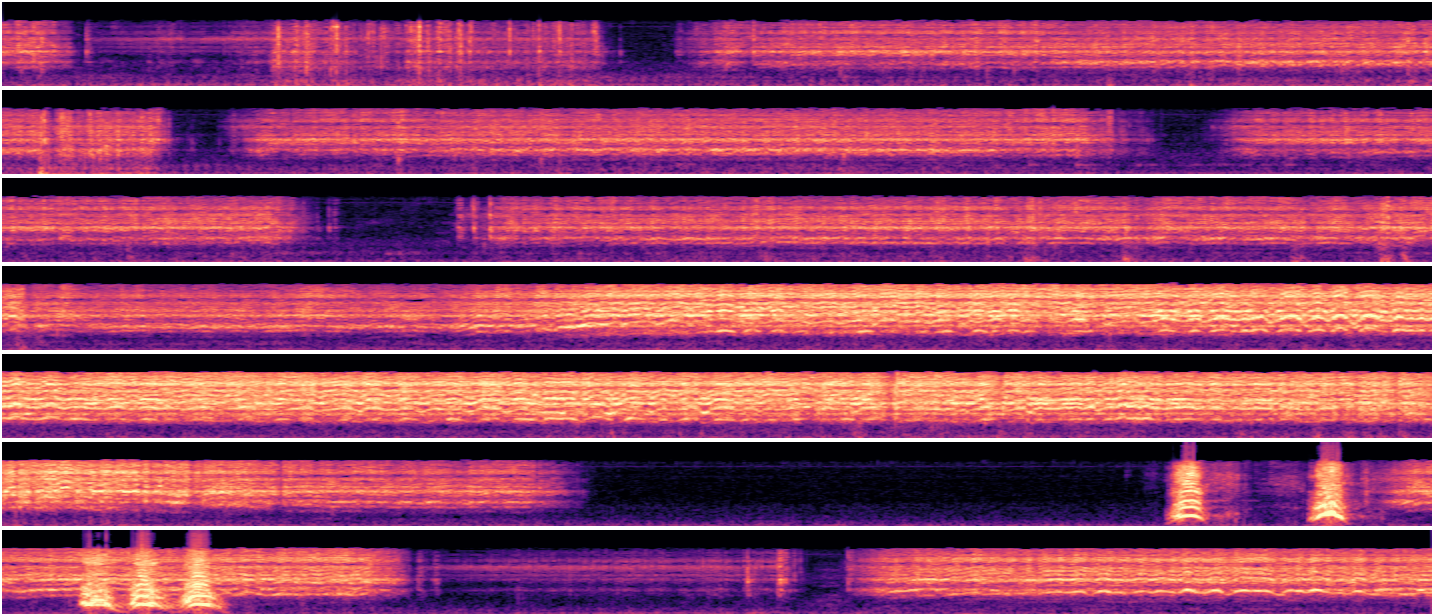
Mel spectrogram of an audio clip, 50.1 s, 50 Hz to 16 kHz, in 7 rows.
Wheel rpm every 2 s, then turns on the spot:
20, 30, 70, 50, 50, 70, 40, 50, 40, 70, 70, 80, 190, 200, 200, 200, 200, 200, 110, 10, 0, 70, 30, 40, 110.
0-2 44-46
